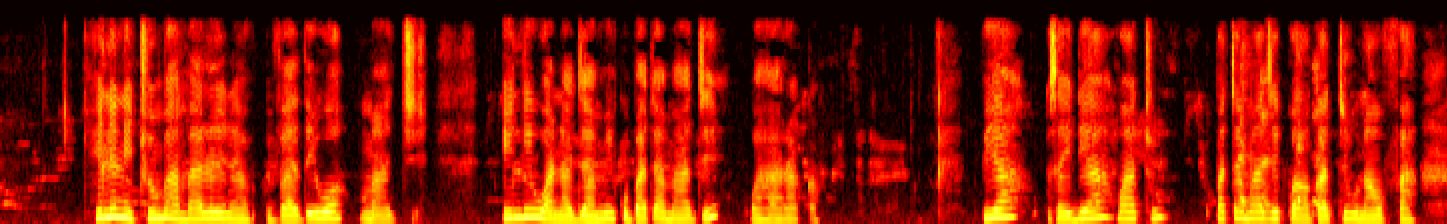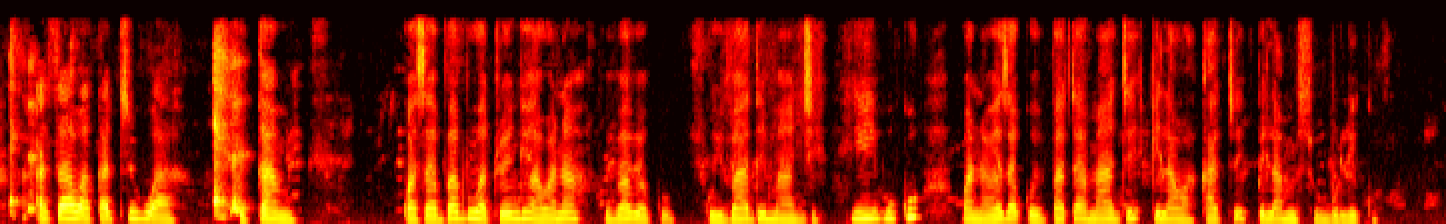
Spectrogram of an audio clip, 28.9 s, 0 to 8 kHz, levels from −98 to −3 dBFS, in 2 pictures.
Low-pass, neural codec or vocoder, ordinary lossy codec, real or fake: 7.2 kHz; none; MP3, 64 kbps; real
